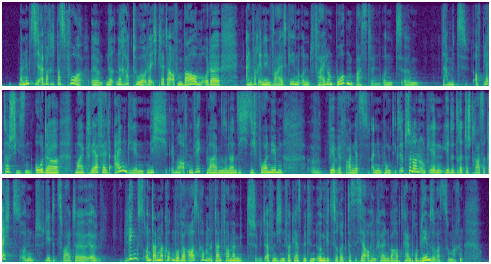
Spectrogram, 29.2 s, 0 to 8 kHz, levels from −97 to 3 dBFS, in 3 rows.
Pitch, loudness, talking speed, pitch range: 185 Hz, -19 LUFS, 185 wpm, 170-210 Hz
